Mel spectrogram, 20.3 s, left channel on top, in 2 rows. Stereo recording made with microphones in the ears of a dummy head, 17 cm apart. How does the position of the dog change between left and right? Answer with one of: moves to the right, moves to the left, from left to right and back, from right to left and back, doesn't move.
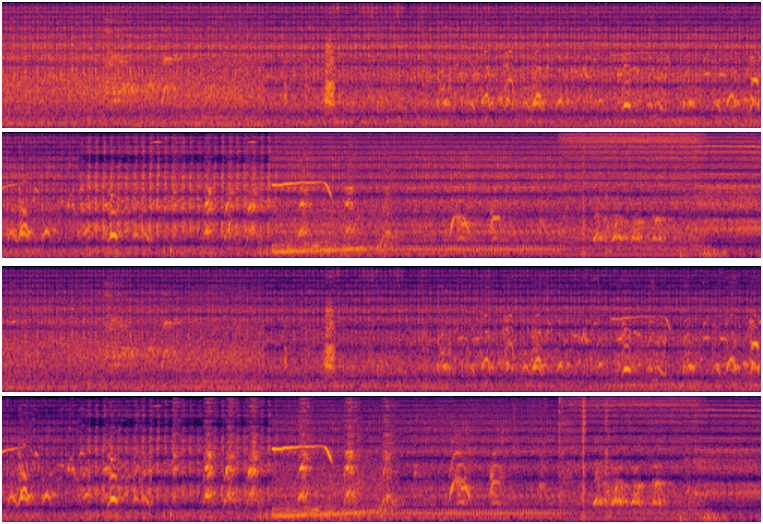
moves to the right.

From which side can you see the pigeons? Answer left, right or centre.
right.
